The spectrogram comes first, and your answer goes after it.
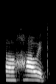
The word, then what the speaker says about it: hyoid: is uh you know how it it's usually pronounced like this h y o i d it's how it bone okay and this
